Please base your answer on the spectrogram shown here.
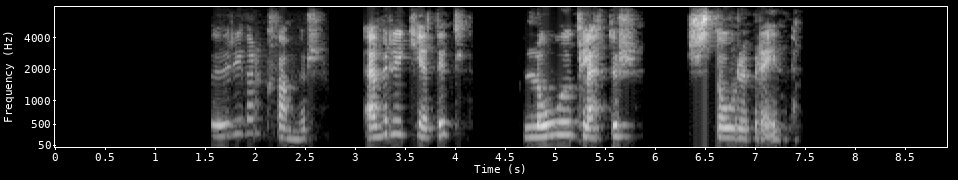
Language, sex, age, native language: Icelandic, female, 40-49, Icelandic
